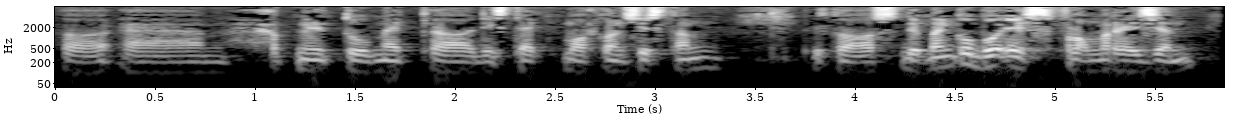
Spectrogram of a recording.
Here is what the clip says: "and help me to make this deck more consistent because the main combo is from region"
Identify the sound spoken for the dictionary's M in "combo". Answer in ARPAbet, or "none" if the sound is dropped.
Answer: none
